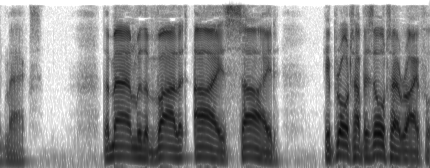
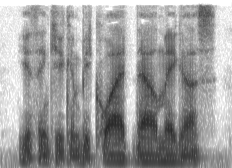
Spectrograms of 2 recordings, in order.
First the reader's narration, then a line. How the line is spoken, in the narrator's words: he whispered over his shoulder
